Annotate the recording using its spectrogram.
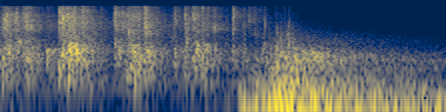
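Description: Audience applause, dense clapping that breaks off about a second in. A deep boom from an outro music sting follows and is the loudest sound.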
